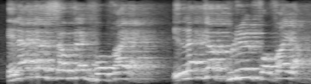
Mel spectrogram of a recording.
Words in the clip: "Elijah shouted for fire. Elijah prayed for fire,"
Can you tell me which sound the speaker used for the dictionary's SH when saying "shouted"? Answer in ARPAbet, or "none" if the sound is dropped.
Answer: S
